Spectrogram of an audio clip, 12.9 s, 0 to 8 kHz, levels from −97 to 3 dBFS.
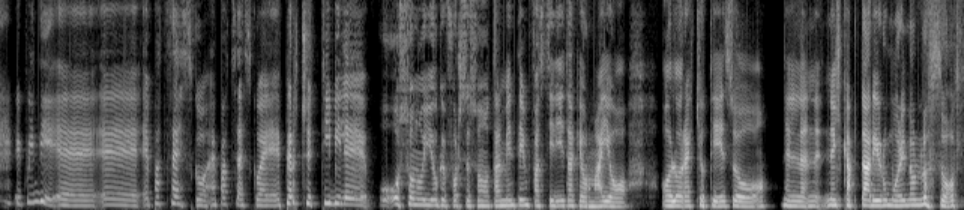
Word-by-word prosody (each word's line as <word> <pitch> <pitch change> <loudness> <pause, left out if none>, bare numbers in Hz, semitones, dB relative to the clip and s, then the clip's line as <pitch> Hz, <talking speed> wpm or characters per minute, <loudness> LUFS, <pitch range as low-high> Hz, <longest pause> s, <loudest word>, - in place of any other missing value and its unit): e 255 -2 -13
quindi, 350 - -6
ehm, 200 0 -5
è 230 - -7
pazzesco, 265 -6 -7
è 220 - -9
pazzesco, 215 -4 -8
è 200 +1 -3
percettibile 265 -2 -2
o 400 - -13
o - - +4
sono 230 -4 -2
io 210 -1 -2
che 205 -1 -3
forse 195 0 -4
sono 185 0 -2
talmente 195 +2 0
infastidita 190 -1 -1
che 185 - -2
ormai 170 +1 +3
ho 160 -1 -1 0.4
ho 190 - +2
l'orecchio 180 0 +3
teso 175 -1 0
nel 185 -4 0 0.2
n - - -9
nel 205 -1 +3
captare 200 0 +8
i 195 - +8
rumori, 195 0 +2
non 210 +1 +1
lo 255 - +5
so, 185 +1 +2
200 Hz, 155 wpm, -25 LUFS, 185-220 Hz, 0.4 s, captare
